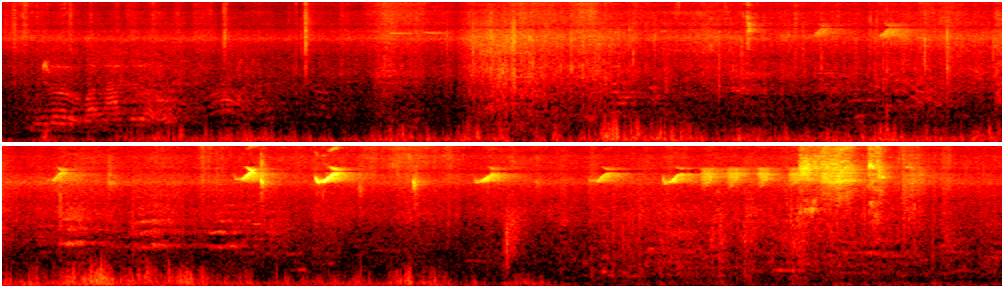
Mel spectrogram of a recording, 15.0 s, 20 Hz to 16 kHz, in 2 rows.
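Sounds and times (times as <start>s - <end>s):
animal high chirps: 13.2s - 14.3s.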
